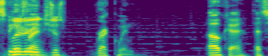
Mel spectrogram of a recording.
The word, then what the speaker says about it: requin: just Requin. Okay, that's how you pronounce I it.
